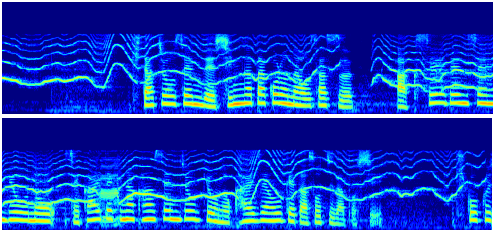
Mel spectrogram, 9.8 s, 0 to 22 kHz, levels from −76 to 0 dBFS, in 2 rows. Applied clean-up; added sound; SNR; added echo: none; Screech; 6 dB; reverberation time 1.1 s.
